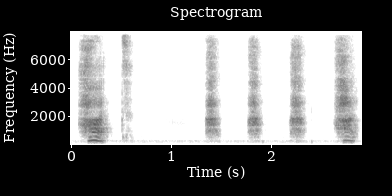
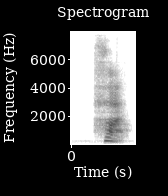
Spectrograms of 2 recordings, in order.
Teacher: So if you open your mouth, you can make this sound and you can feel it on your hand. Okay, so it's going to be an unvoiced because we can feel the puff of air. Hot. We don't use our voice box, we use the air.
